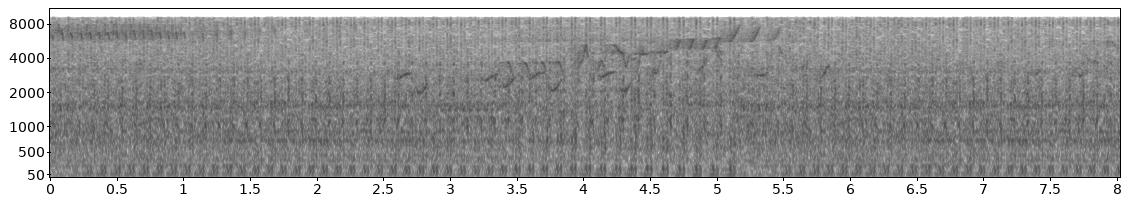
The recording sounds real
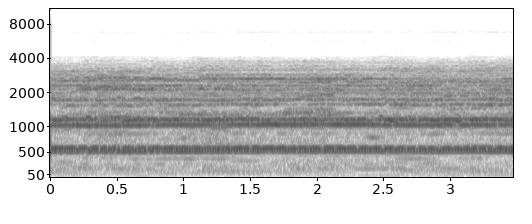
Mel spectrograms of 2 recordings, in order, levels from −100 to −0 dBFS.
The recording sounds fake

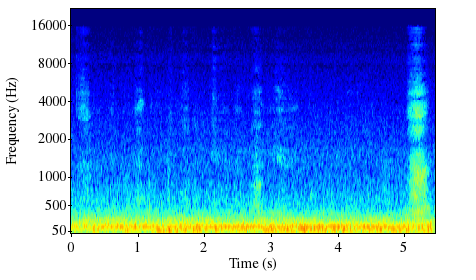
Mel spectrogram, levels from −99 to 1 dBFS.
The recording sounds real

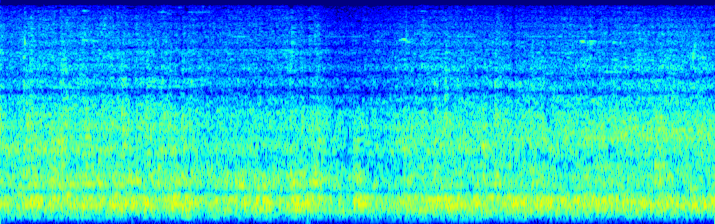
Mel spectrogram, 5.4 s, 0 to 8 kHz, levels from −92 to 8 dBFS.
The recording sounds real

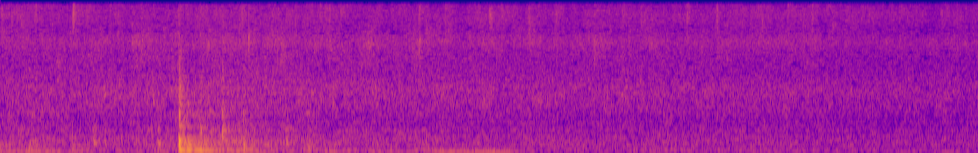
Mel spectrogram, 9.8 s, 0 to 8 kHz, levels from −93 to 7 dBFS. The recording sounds fake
